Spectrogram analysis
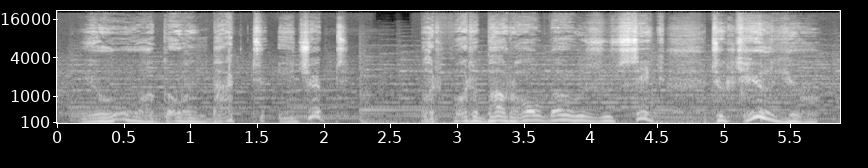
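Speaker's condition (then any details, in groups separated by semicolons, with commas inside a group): No condition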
